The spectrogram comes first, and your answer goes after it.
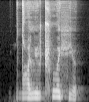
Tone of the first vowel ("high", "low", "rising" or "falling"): low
